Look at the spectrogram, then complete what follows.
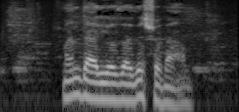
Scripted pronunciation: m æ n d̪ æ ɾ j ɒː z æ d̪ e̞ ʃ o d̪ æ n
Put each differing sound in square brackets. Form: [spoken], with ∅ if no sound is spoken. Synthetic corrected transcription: m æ n d̪ æ ɾ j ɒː z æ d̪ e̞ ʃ o d̪ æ [m]

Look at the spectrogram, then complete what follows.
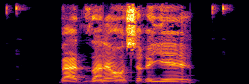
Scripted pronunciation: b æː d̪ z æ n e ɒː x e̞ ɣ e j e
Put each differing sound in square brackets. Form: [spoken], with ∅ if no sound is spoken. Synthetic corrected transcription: b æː d̪ z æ n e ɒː [ʃ] e̞ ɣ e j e

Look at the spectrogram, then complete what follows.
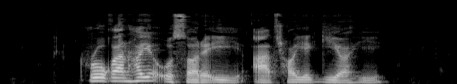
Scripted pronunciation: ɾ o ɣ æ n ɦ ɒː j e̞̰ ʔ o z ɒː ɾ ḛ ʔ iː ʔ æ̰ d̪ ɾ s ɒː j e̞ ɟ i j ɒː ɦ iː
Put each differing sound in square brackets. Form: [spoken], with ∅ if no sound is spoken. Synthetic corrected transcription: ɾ o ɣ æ n ɦ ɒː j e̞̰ ʔ o [s] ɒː ɾ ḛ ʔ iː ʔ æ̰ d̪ ɾ [h] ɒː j e̞ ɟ i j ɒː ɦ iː

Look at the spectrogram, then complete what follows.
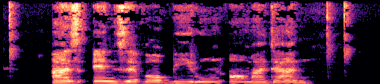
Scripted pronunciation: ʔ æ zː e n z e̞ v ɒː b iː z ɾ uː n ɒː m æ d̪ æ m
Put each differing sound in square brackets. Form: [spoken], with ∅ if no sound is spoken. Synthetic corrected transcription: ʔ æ [z] e n z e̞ v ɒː b iː [∅] ɾ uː n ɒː m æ d̪ æ [n]

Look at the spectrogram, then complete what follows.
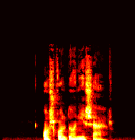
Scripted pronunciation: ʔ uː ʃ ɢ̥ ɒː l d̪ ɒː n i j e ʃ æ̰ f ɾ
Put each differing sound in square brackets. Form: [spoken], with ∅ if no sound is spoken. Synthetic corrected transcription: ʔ [ɒː] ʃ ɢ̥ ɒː l d̪ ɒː n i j e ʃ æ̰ [h] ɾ

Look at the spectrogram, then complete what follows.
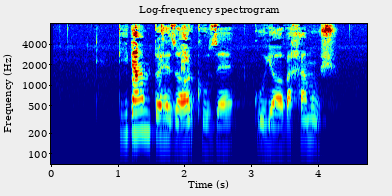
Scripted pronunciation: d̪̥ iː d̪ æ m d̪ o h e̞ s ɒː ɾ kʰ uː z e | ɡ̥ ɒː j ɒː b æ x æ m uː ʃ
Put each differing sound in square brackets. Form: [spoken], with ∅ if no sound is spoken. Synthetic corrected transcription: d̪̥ iː d̪ æ m d̪ o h e̞ [z] ɒː ɾ kʰ uː z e | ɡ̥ [uː] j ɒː [v] æ x æ m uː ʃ

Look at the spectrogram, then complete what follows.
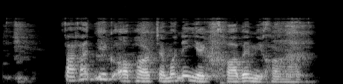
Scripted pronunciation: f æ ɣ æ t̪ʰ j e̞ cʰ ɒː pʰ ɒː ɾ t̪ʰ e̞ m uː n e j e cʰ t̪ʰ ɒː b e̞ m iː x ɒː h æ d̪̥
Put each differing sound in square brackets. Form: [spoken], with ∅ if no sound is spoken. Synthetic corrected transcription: f æ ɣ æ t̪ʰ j e̞ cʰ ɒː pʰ ɒː ɾ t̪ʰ e̞ m [ɒː] n e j e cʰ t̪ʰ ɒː b e̞ m iː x ɒː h æ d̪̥

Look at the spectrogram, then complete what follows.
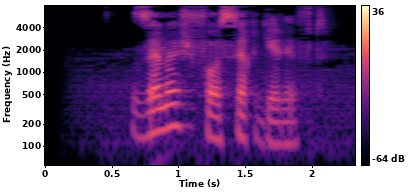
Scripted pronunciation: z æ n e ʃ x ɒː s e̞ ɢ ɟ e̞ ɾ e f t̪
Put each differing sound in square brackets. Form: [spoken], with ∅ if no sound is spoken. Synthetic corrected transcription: z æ n [æ] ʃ [f] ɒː s e̞ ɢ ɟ e̞ ɾ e f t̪

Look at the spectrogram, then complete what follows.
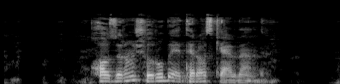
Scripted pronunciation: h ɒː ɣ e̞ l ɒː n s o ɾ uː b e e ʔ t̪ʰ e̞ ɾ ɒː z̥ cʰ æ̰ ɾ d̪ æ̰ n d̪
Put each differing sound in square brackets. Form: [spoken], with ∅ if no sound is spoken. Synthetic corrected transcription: h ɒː [z] e̞ [ɾ] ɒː n [ʃ] o ɾ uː b e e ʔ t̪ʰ e̞ ɾ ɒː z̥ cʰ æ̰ ɾ d̪ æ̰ n d̪

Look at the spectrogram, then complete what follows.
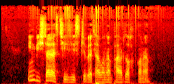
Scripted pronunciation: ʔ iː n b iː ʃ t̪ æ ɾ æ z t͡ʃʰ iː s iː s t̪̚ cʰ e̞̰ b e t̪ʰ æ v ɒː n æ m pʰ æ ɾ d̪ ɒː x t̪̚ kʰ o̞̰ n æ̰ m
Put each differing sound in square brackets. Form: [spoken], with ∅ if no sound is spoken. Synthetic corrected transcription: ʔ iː n b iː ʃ t̪ æ ɾ æ z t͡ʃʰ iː [z] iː s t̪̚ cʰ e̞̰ b e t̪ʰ æ v ɒː n æ m pʰ æ ɾ d̪ ɒː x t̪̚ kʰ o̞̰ n æ̰ m

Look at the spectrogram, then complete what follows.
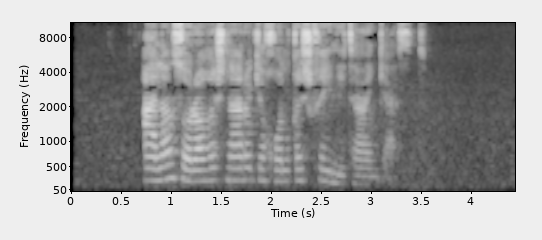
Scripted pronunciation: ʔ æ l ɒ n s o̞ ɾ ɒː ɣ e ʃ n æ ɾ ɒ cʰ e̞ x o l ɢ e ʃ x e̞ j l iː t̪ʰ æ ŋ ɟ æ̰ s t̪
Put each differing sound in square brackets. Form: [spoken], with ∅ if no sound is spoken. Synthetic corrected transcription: ʔ æ l ɒ n s o̞ ɾ ɒː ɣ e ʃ n æ ɾ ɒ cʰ e̞ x o l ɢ e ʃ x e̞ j l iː t̪ʰ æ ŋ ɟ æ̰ s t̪

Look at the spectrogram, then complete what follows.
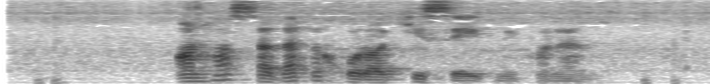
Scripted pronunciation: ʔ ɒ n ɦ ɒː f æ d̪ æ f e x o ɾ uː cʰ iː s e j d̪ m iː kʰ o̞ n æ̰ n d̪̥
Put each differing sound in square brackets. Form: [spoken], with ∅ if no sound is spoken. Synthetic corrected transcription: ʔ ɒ n ɦ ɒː [s] æ d̪ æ f e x o ɾ [ɒː] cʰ iː s e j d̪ m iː kʰ o̞ n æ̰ n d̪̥

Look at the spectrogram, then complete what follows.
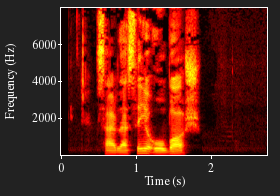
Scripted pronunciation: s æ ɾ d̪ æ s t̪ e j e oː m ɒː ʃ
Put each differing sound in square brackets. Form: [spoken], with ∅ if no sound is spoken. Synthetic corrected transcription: s æ ɾ d̪ æ s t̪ e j e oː [b] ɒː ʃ

